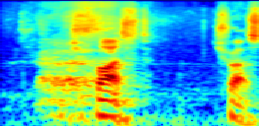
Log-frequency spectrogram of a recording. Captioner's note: audience Members In Unison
